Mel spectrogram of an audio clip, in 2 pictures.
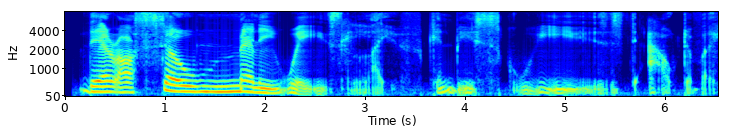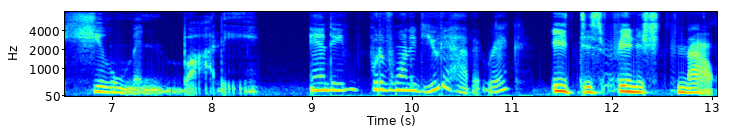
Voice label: Amerikan Ingilizcesi Kadin; Amerikan İngilizcesi Seslendirme

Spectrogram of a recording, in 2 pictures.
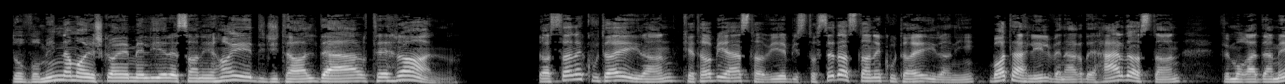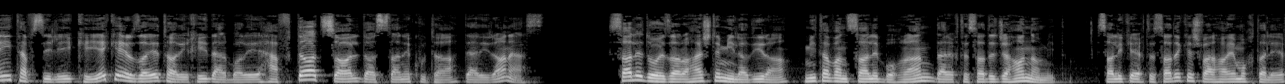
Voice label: Farsca Erkek Iran; seslendirme

